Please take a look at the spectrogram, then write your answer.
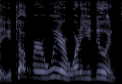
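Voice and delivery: mom's voice. Retold or imitated. Mother teasing her son about his odd Spanish, high mock voice. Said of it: "my mom used to say to me".

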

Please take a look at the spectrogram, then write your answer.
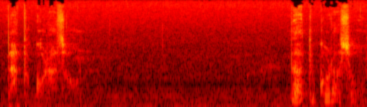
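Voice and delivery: whispered then soft; hushed plea. Acted. Pastor tenderly telling the rich man to give his heart, hushed. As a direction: say it gently, almost a whisper.

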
